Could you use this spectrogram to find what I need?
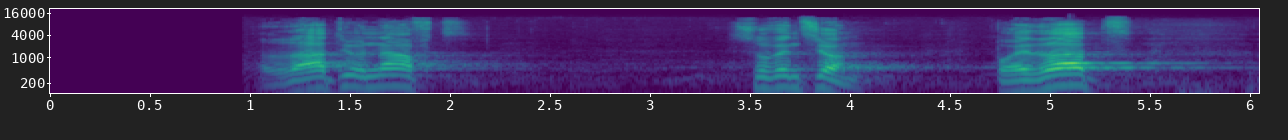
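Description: A man speaks in short bursts into a microphone, heard over loudspeakers in a large echoing hall.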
